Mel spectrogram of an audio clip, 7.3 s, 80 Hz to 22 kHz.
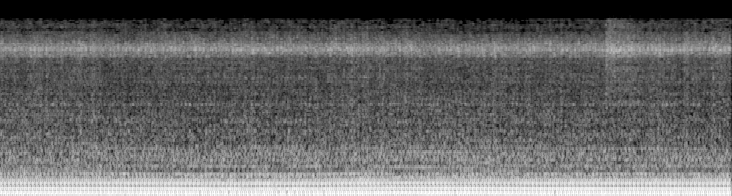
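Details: Craftsman DYT4000 lawn tractor with a 14hp Briggs opposed twin repower, electric PTO clutch engaged with the deck belt removed. Steady, even drone holding one speed, no knocks or misses. Runs cleanly with the PTO spinning.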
